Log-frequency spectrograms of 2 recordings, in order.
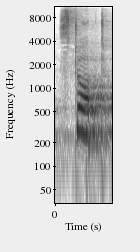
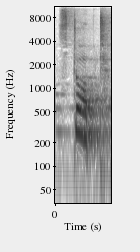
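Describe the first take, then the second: No difference in how they are said.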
